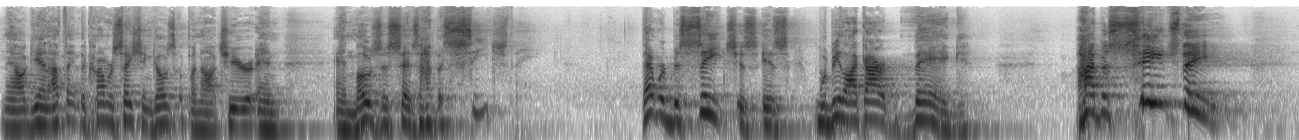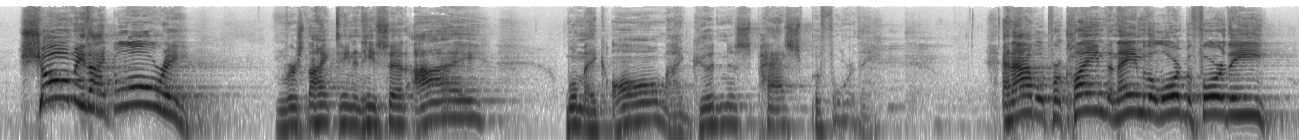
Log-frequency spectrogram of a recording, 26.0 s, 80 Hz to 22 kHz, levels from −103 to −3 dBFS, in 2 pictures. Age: 50-69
